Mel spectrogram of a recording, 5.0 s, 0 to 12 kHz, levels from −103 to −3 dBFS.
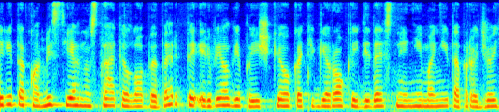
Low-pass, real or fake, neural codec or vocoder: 10.8 kHz; fake; codec, 24 kHz, 3 kbps, HILCodec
